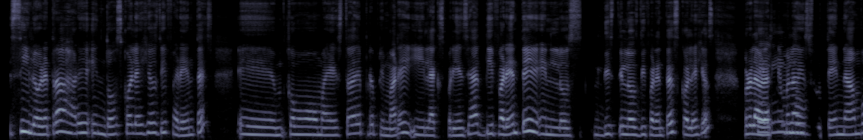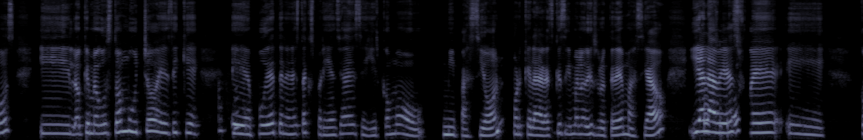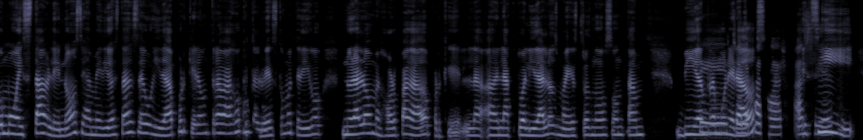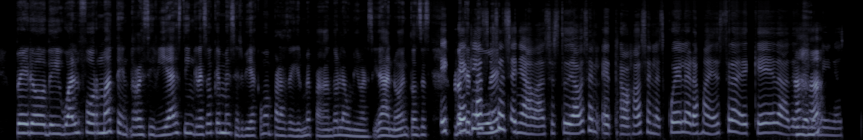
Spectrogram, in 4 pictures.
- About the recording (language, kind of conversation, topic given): Spanish, podcast, ¿Qué te impulsa más: la pasión o la seguridad?
- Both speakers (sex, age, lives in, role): female, 20-24, United States, guest; female, 55-59, United States, host
- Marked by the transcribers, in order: other background noise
